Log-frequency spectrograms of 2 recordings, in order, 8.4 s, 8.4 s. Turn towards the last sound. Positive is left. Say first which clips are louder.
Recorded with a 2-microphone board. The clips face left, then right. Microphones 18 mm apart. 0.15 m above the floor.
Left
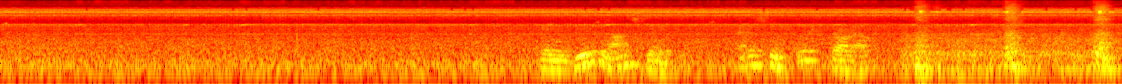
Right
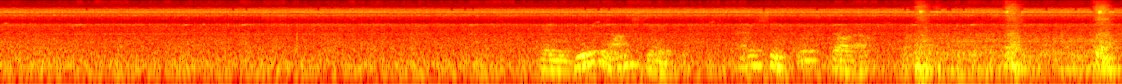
# left 1 dB
turn(degrees=65)  # may be behind; listen again after turning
